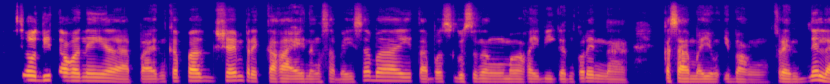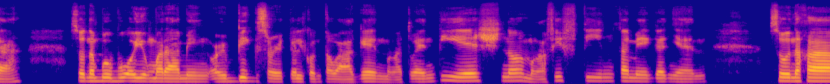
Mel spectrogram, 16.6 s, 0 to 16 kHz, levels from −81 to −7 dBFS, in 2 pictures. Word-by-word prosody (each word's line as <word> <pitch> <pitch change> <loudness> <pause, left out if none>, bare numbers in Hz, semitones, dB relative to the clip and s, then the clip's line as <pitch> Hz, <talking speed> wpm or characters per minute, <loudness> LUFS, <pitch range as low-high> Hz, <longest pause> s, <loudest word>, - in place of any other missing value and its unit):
So, 195 -2 +5
dito 190 +1 -2
ako 165 0 +2
nahihirapan 130 -6 -2
kapag 155 +1 0
siyempre 170 -2 +1
kakain 125 -2 -1
nang 120 0 -7
sabay, 115 -2 -9
sabay 165 -3 -1
tapos 130 +2 -2
gusto 135 0 0
ng 125 -1 -5
mga 120 -1 -4
kaibigan 120 -1 -7
ko 135 - -9
rin 130 -4 -5
na 110 -2 -9 0.3
kasama 125 -2 +5
yung 120 0 -5
ibang 110 -4 -8
friend 120 -2 -3
nila 145 -8 +1 0.5
so, 155 -1 +2
nabubuo 150 0 +2
yung 145 -1 +1
maraming 130 -1 +1
or 130 +2 -2
big 145 +1 -1
circle 130 0 +1
kung 125 -1 -6
tawagin 120 +2 -1
mga 110 0 -9
20-ish 160 +6 +3
'no, 165 0 +1
mga 115 -3 -6
15 155 -3 -6
kami 145 -3 +1
ganyan. 125 -3 -4 0.6
So, 155 -1 +4
naka 150 0 +7
135 Hz, 150 wpm, -26 LUFS, 120-155 Hz, 0.6 s, naka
